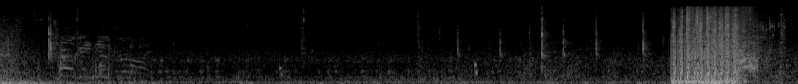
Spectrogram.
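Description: Submachine-gun fire in Call of Duty Modern Warfare 3 Search and Destroy, a sharp rapid burst near the end after scattered faint shots and clicks, heard close and loud following quiet stretches of a player talking.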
